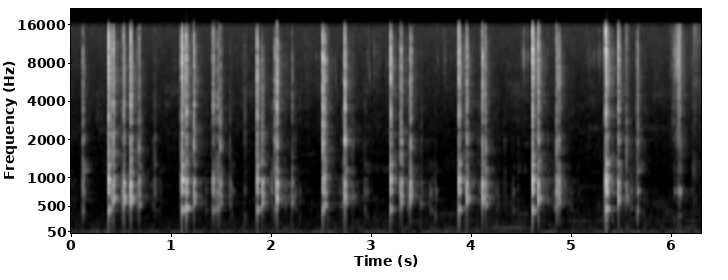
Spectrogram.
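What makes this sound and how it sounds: An empty, hollow orange ribbed plastic cup, held sideways, is tapped slowly with fingernails. The result is short, dry, woody clicks with a bright, hollow tone around 940 Hz, coming in small irregular clusters with quiet gaps between them.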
